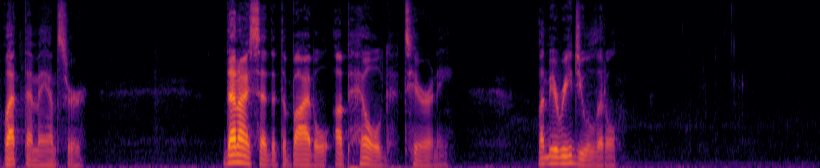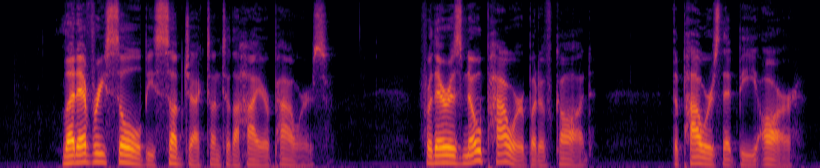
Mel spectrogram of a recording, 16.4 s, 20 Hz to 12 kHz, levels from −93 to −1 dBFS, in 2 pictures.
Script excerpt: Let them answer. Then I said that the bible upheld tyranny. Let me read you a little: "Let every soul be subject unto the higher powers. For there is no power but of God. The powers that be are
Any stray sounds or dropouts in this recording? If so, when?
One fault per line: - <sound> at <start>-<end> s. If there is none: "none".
none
